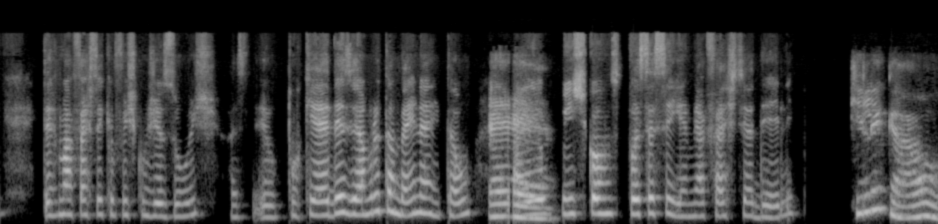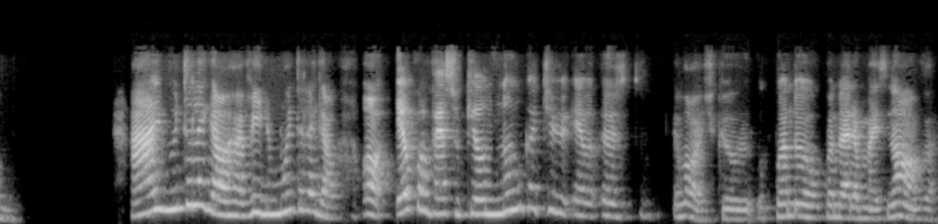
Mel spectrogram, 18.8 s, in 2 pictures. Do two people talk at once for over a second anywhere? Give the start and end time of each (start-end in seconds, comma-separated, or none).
none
